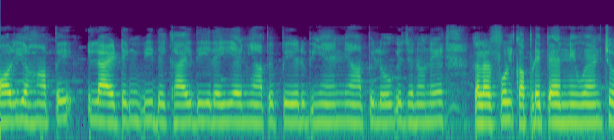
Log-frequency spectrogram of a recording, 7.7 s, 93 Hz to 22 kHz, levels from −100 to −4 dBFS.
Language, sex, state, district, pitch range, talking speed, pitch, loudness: Hindi, male, Chhattisgarh, Kabirdham, 190-200 Hz, 225 wpm, 195 Hz, -24 LUFS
